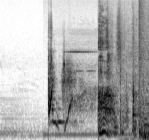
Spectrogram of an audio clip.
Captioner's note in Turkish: Bildirim sesi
